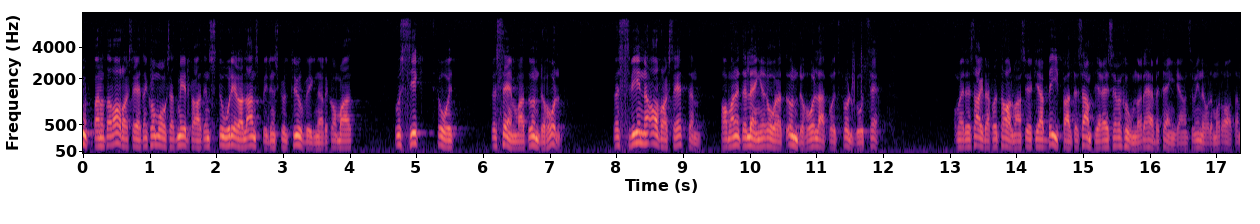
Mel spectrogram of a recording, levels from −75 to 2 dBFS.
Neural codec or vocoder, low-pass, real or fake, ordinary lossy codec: none; 7.2 kHz; real; none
